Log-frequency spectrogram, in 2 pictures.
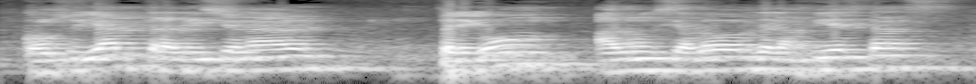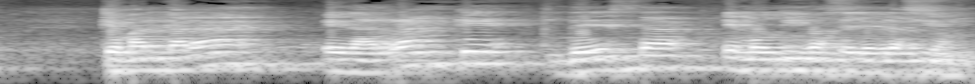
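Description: A man speaking at a very slow pace with lively intonation, audible room echo and light background noise. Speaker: event presenter, master of ceremonies. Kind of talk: formal event presenting. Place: hall.

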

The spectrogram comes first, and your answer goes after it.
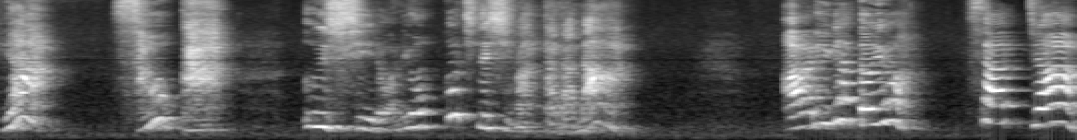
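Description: A woman's put-on character voice, extremely high in pitch with very wide pitch swings, fairly slow with long, frequent pauses and a slight echo. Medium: read story.

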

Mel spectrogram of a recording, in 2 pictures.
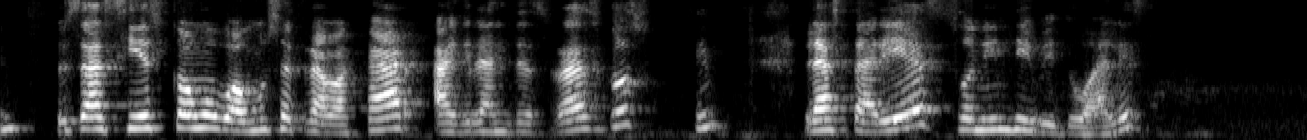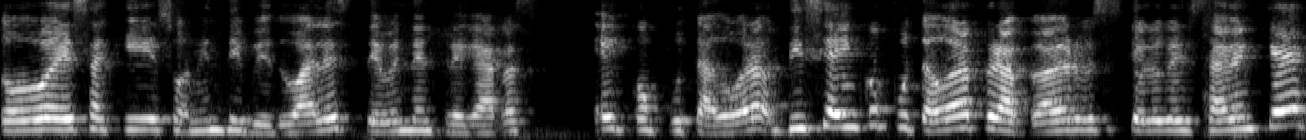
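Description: An animated woman's voice at a fairly quick pace, with ordinary pitch variation. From Mexico, Los Mochis, Sinaloa; Sinaloa, Mexico. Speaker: university teacher. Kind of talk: online class lecture. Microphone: webcam.

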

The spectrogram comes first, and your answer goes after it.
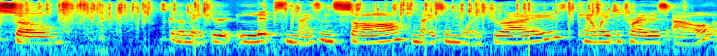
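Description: Through noticeable background noise, a woman speaks at a very slow pace. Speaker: unboxing vlogger. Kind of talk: casual vlog chat. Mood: cheerful, enthusiastic. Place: home room. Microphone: camera far.

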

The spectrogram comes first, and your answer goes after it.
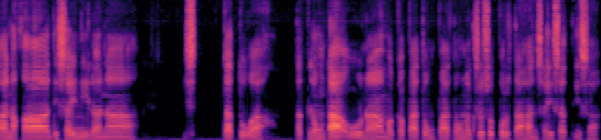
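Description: A woman with a very deep, low pitch speaks fairly quickly in a monotone, flat intonation. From Philippines. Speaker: vlogger, migrant factory worker. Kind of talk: casual vlog narration. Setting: outdoors. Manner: soft-spoken.

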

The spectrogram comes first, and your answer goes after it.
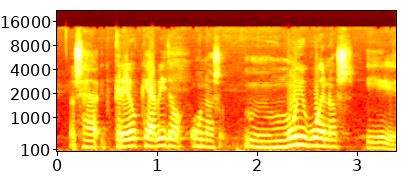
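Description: Intonation is fairly even. The voice has a dark, mellow tone. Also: woman. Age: young. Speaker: primary teacher and local councillor; primary teacher, local councillor. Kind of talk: televised debate. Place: studio. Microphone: lapel.

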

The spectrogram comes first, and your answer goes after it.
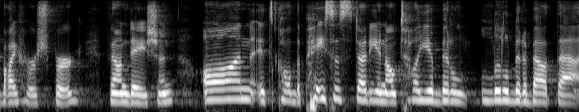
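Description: A woman speaks with ordinary pitch variation. The background is quiet. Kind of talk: conference talk. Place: hall.

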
